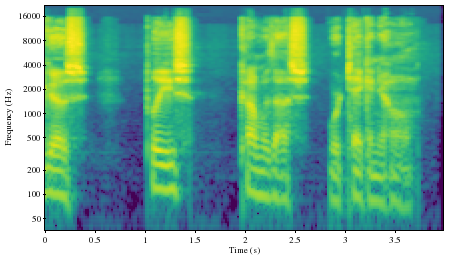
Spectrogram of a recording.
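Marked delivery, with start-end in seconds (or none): 1.0-3.7 pleading on the verge of tears. Retelling a nervous man asking him to come home, imitating someone almost in tears. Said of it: "he was almost in tears".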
